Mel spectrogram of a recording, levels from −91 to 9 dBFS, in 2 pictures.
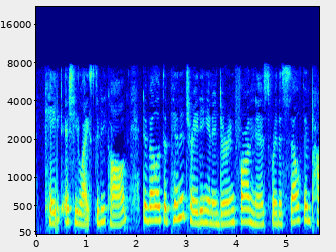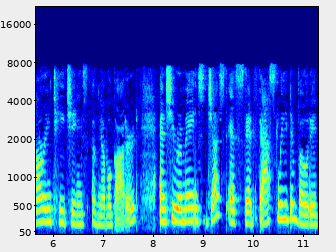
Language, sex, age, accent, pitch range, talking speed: English, female, 40-59, American, 185-235 Hz, 145 wpm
